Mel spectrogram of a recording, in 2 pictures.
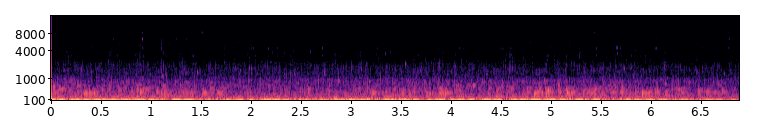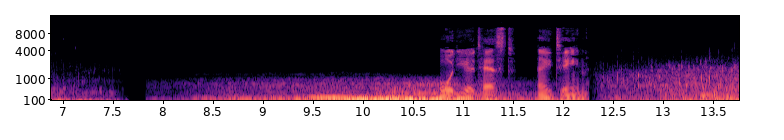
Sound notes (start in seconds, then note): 7.8 eerie ethereal transitional SFX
